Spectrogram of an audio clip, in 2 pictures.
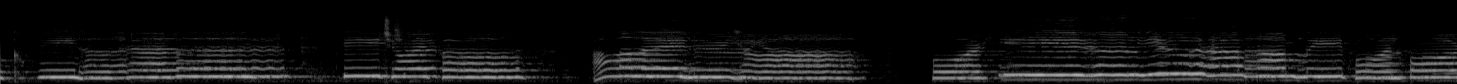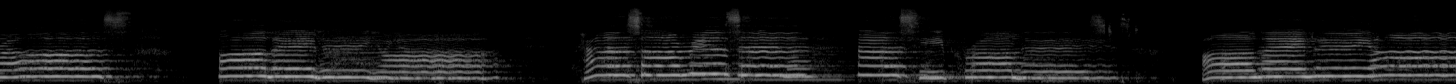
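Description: A woman singing a slow melody solo and unaccompanied, in phrases of a few seconds each, with short pauses for breath between them.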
